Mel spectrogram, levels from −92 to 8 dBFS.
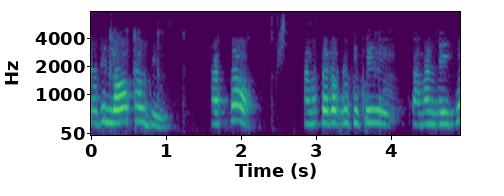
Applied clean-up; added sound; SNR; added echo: neural mask model DeepFilterNet 3.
